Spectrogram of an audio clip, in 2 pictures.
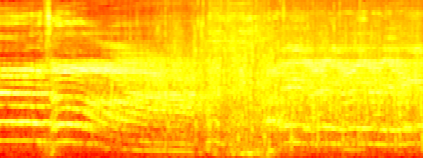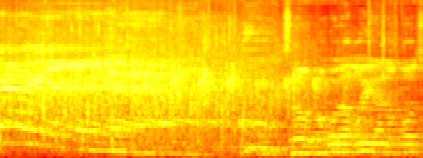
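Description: A man's held, amplified vocal note ends about a second in with a falling swoop. Audience applause and cheering follow, and his voice comes back near the end.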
